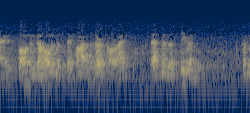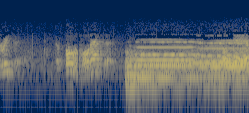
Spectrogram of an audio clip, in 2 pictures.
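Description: telephone ringing unanswered

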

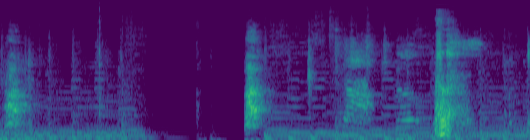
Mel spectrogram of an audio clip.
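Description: dog barking

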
